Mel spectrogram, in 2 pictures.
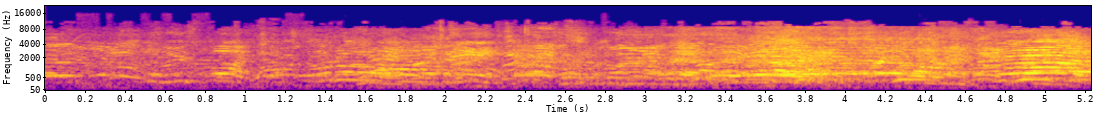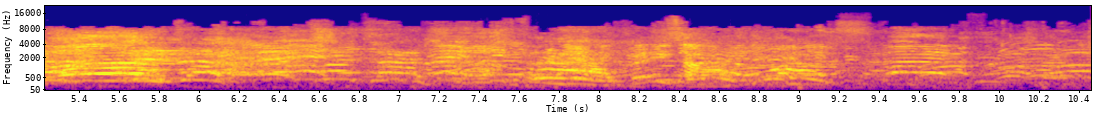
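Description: Several voices calling and shouting over one another during play in an Australian rules football match, loudest around the middle.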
